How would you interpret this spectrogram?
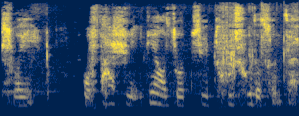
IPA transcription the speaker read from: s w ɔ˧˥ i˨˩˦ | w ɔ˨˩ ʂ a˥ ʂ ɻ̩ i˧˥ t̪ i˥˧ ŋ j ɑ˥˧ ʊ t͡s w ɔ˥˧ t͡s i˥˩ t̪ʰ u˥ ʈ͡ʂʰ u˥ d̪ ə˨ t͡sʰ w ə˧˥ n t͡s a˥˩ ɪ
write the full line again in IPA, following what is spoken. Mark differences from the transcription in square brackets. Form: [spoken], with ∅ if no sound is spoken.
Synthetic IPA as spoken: s w ɔ˧˥ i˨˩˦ | w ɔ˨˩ [f] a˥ ʂ ɻ̩ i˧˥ t̪ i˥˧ ŋ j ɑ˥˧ ʊ t͡s w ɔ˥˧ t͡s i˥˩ t̪ʰ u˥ ʈ͡ʂʰ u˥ d̪ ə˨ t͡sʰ w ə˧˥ n t͡s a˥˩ ɪ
